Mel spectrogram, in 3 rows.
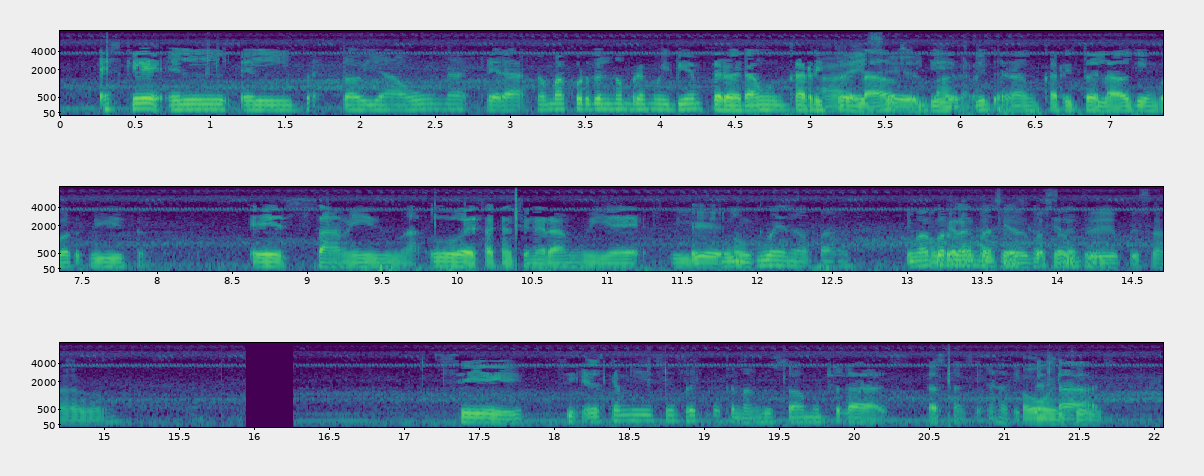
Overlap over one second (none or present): present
